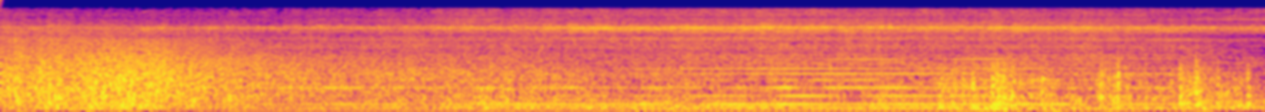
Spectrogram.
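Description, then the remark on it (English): Deep, continuous rumbling of thunder from a storm brewing outside, rolling steadily at moderate loudness with a windy, blustery wash over it. No voices are heard. “I hope you're feeling brave, because not only does it look like there's a storm brewing outside”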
